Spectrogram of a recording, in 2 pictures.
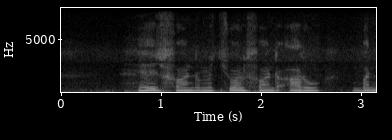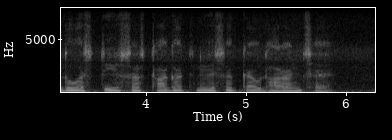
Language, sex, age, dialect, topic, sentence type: Maithili, male, 18-24, Angika, banking, statement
